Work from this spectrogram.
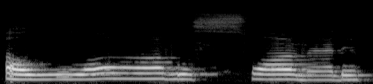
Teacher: اللہ، واو کو لام سے ملائیں گے اور اللہ کا لام جو ہے وہ موٹا پڑھا جائے گا۔ اللہ کے لام سے پہلے جب بھی فتحہ یا ضمہ ہوتا ہے تو اللہ کا لام جو ہے وہ موٹا پڑھا جاتا ہے۔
